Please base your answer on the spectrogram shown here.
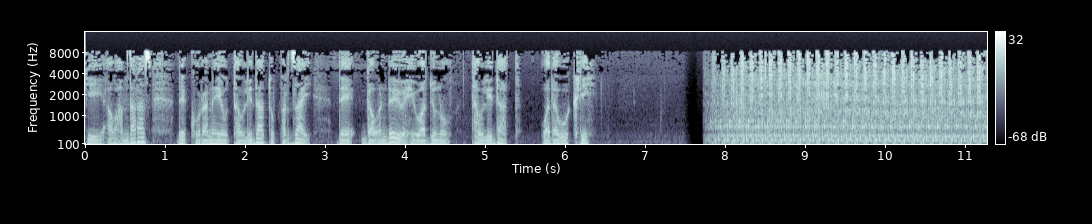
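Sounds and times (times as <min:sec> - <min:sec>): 
speech: 0:00.0 - 0:06.4
generator powering a pipe-making factory in an industrial park in Kandahar: 0:07.7 - 0:11.2.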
